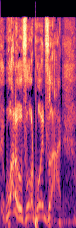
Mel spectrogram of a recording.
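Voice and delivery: ordinary delivery

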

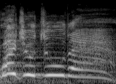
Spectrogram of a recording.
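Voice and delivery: high, loud, drawn-out wail; hammed-up outraged scream; mock screamed protest. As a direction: shriek it slowly like a shaken passenger. Acts out terrified passengers' protest.

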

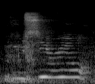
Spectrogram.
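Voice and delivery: high, goofy mock teen voice; dopey teen voice. Narrator mocking the confused worker in a high goofy voice. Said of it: "like kids say".

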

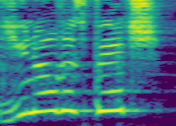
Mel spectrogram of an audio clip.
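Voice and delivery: very high, incredulous query; retold indignant question. Woman asking the random dude who stepped in, high indignant question. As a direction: shoot the question up high, acting out disbelief. Demanding answer from bystander, retold.

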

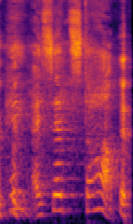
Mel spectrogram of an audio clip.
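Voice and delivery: high, slow, laughing mock order; mock stern referee. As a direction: play a ref whose order is ignored. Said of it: "acting the referee".

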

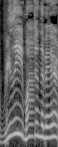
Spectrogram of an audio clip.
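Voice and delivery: very high squeal of disbelief; thrilled disbelief. Retold or imitated. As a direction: squeal like you can't believe it. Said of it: "They're like".

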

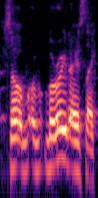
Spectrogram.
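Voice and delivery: usual speaking voice

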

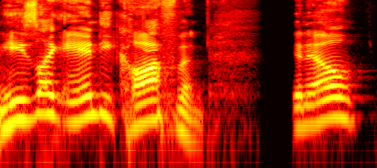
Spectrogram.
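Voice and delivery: ordinary talk

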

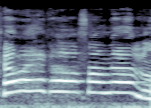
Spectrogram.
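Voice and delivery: very high mock party chatter; squealing party guests. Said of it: "dinner party talking".

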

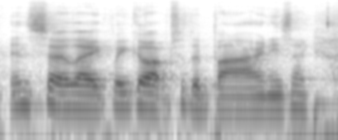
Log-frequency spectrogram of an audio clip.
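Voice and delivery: usual speaking voice

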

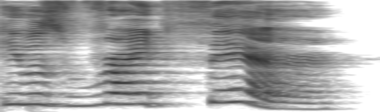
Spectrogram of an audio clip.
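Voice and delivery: loud, high, stretched-out wail; exclaimed dismay. Retold or imitated. Fan retelling how she missed someone right beside her, loud dismay. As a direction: wail it slowly, hammed-up.

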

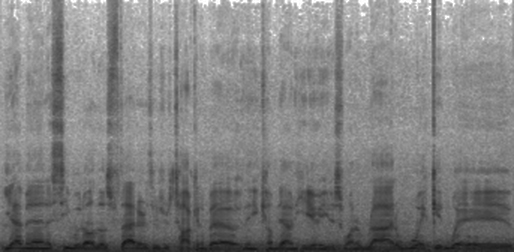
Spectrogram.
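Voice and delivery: loud laid-back surfer bro; surfer dude. Acted. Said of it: "the surfer voices".

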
